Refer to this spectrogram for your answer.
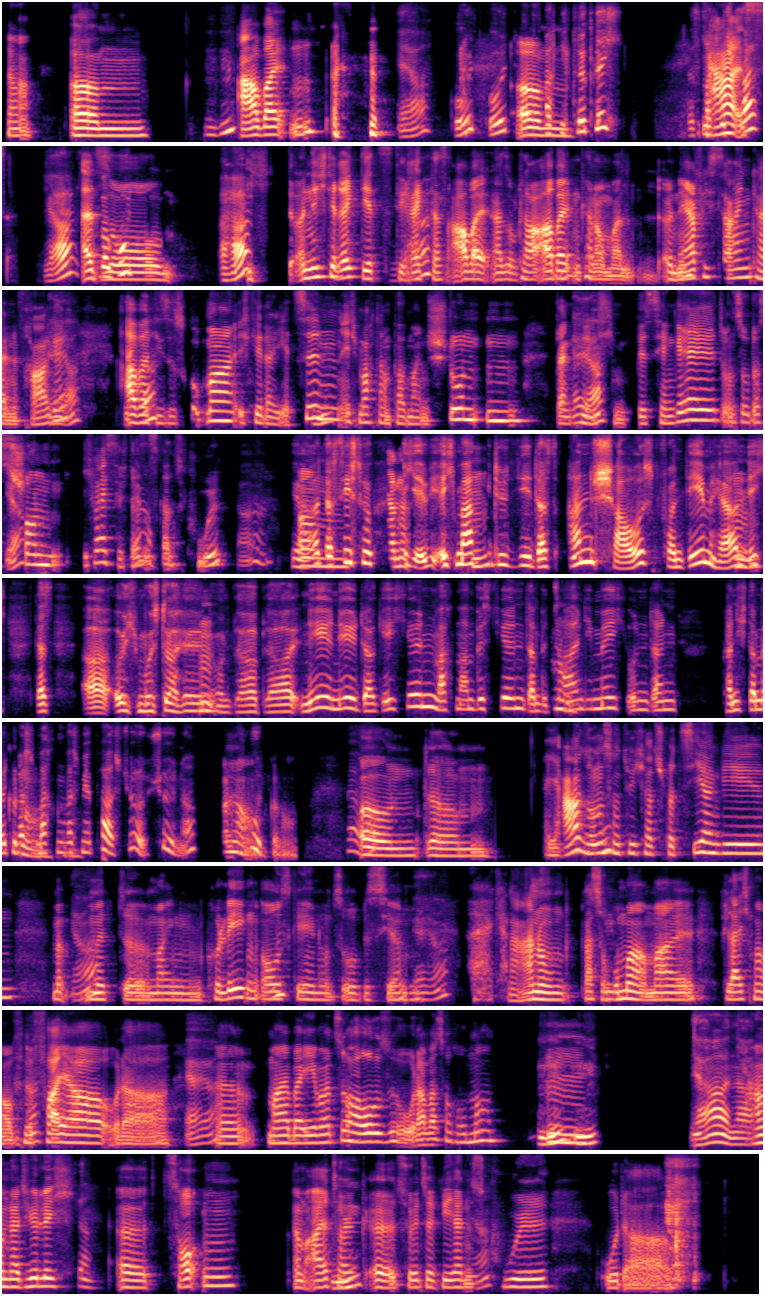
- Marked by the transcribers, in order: other background noise; chuckle; other noise; put-on voice: "ich muss da hin und bla bla"
- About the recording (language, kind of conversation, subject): German, unstructured, Was macht dich in deinem Alltag glücklich?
